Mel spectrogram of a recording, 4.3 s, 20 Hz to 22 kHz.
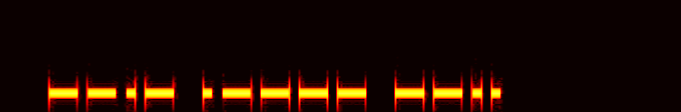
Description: Morse code, heard as a keyed tone, about 20 wpm, 700 Hz. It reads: Q1Z
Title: Three Letter-Number Combinations - 20wpm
